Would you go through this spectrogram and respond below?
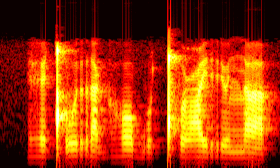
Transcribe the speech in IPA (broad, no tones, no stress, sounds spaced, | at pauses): ɦ ɛ ǃʼ o r a ɡʱ ɔ b o ǃʰ o ʕ e r ø n a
